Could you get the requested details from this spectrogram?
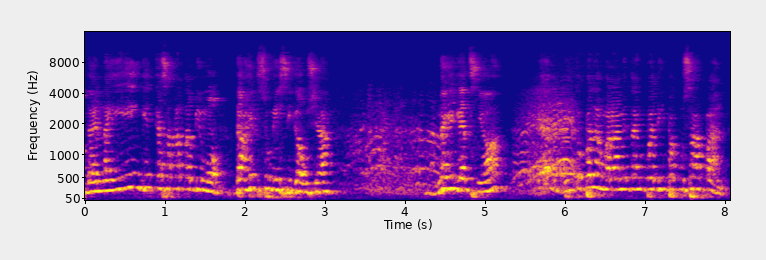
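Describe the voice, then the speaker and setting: A middle-aged man, giving a live motivational seminar talk to distributors, teasing the audience and asking rhetorical questions. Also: very high-pitched. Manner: teasing, jokes with the crowd, asks rhetorical questions. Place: large indoor event hall. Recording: echoey hall from far off, faint crowd. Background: faint audience noise.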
